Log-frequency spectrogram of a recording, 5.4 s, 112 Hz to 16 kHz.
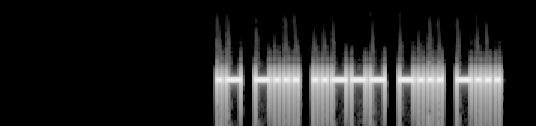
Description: Morse code, heard as a keyed tone, about 25 wpm, 700 Hz. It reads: AB2BB
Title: USA Call Signs - 5 Characters - Repeated 3x - 25wpm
